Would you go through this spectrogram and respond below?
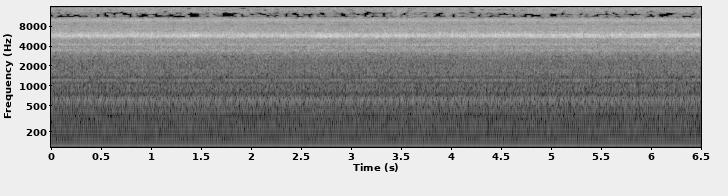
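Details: Real nebulizer, one of three recorded: constant mechanical hum and hiss without breaks, the steady drone of a compressor running.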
